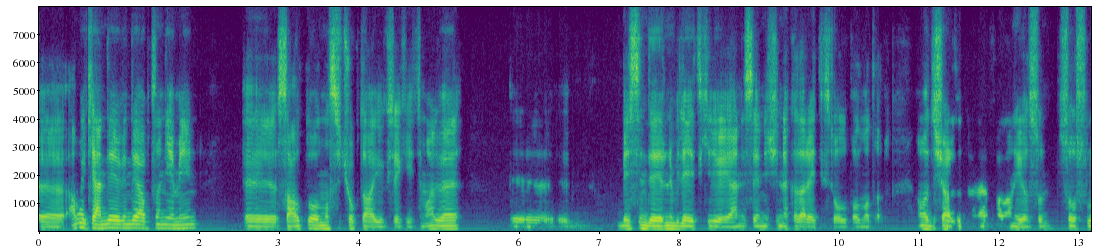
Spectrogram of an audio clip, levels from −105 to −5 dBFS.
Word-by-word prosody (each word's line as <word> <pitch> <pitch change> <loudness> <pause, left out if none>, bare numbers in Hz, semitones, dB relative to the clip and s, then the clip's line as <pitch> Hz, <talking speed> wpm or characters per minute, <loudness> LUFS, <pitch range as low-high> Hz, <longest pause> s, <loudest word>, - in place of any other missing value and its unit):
Eee, 85 -2 0
ama 150 +2 +1
kendi 130 0 +4
evinde 130 0 +3
yaptığın, 125 0 +1
eee, 125 - -1
yemeğin 120 +2 0 1.0
sağlıklı 95 +5 +2
olması 105 -1 +3
çok - - -4
daha 90 - +1
yüksek 85 0 -4
ihtimal 95 +4 -4
ve, 100 +1 +2 0.6
eee, 90 - -4 1.2
besin 100 +2 +2
değerini 100 0 +5
bile 100 -1 +3
etkiliyor, 95 -1 -1
yani, 85 +2 0
senin 95 +1 +1
için 95 +1 -3
ne 90 - -2
kadar - - 0
etkisi - - -3
olup 80 0 -6
olmadığının 80 +4 -7 0.4
ama 105 -1 0
dışarıda 95 - +3
döner - - -7
falan 95 0 -3
yiyorsun 85 +3 -3
soslu 95 -1 -2
100 Hz, 150 wpm, -23 LUFS, 90-110 Hz, 1.2 s, değerini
